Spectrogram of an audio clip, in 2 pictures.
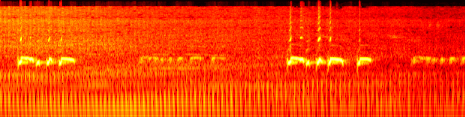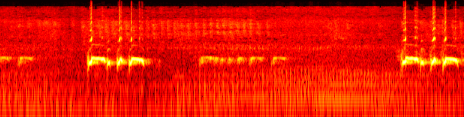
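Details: Zebra dove, a local perkutut with a loud voice, sung to prompt quiet doves into singing: loud stuttering coo phrases every three seconds, each followed by a softer rolling coo, with faint background rumble.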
